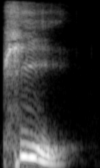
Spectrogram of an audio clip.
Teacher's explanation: 그래서 P 성대가 안 울리죠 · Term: 무성음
